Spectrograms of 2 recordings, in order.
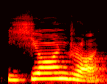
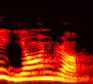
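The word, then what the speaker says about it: genre: अब हम देखते हैं स्ट्रेस किस पर है, जॉन, जॉनरा, जॉनरा। तो इस वर्ड को इस तरह से हम प्रोनाउंस करते हैं, ये इसकी करेक्ट और एग्जैक्ट प्रोनाउंसिएशन है। अगर हम इसे कहेंगे यॉनरा, मोस्टली मैंने देखा है इस तरह होता है, कहते हैं यॉनरा, तो ये यॉनरा नहीं होगा।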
